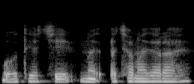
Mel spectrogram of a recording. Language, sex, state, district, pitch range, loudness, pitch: Hindi, male, Jharkhand, Jamtara, 130-140 Hz, -22 LUFS, 135 Hz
